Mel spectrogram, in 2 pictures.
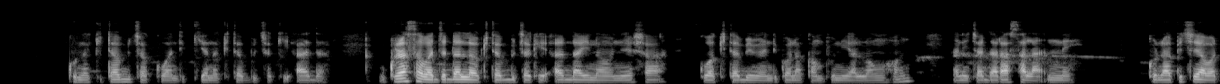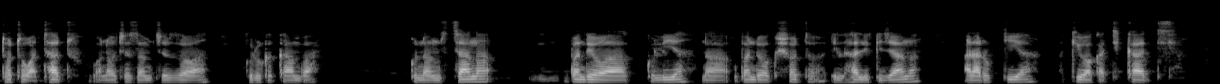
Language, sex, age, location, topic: Swahili, male, 18-24, Kisii, education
